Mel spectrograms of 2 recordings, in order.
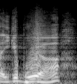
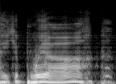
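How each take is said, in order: First: It is said with a delighted, excited tone. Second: It is said with a weary, annoyed tone. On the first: This is a wonderful surprise. "아싸, 이게 뭐야? 와, 이런 느낌이었다면" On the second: This is the same boring thing again. "시간이 점점 지나면서 아, 이게 뭐야? 이게 뭐야도 어떻게 발음, 내 마음의 상태가 어떠냐에 따라서"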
